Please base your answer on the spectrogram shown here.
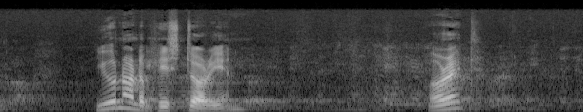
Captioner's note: few laugh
